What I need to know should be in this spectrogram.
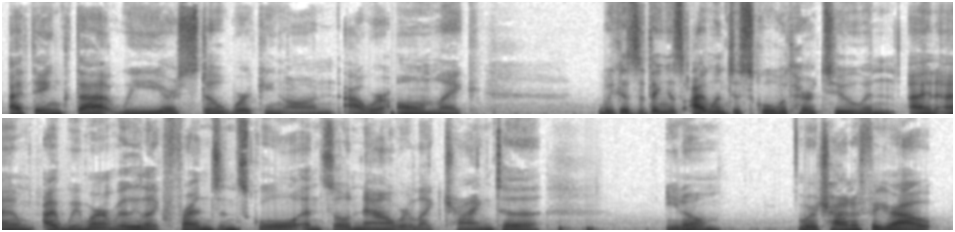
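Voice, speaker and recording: A young woman with a hoarse, failing voice, talking casually to her viewers with lots of fillers and restarts. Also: mid-range voice, normal speed, a little mellow. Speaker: content creator. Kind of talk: casual chat to camera.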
